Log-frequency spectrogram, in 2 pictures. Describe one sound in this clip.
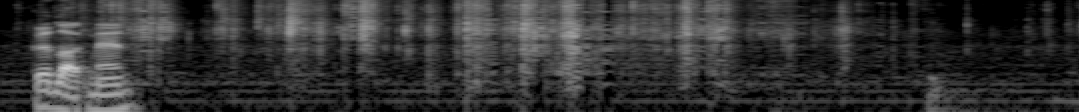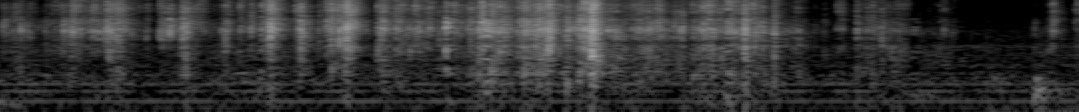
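Foil card packs crinkle and rustle as they are torn open.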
